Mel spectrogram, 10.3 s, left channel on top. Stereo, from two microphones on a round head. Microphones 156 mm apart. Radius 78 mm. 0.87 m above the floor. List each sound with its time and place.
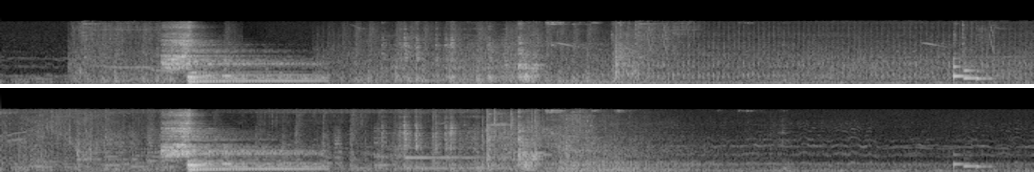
1.6 s dishes clattering: 20° right (ahead or behind), 1.7 m
3.8 s keys jangling: 25° right (ahead or behind), 2.5 m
